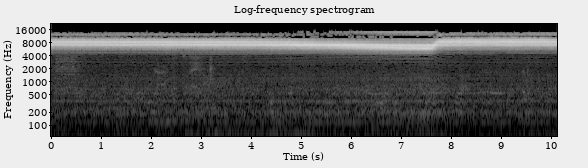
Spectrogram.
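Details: A cicada's sustained, piercing buzz-whine, level at first, drifting slightly lower, then stepping sharply higher near the end; faint low rumble beneath.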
